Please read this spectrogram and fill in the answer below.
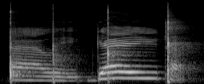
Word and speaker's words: alligator: How many syllables are there? Alligator. 4 syllables. Which syllable is stressed?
